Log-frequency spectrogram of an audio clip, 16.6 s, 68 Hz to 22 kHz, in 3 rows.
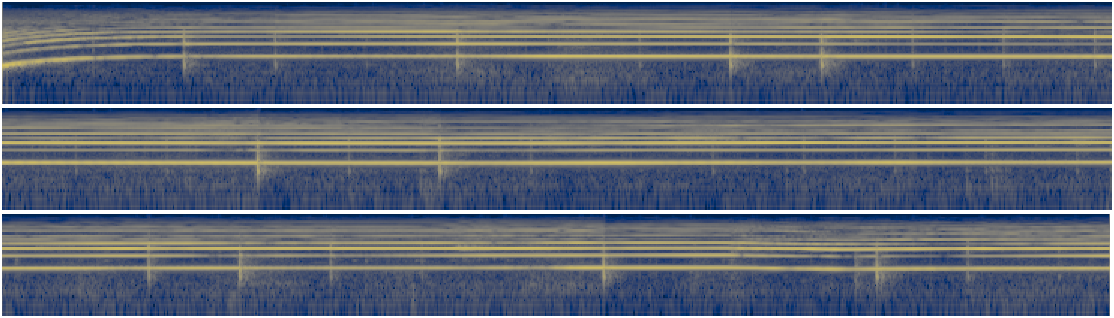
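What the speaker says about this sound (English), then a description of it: "it would be better if I put it on fucking LED and alarm!" A Midland 74-105XL weather radio sounds its alarm, a loud, steady, piercing electronic tone that rises at the start and then holds continuously for about seventeen seconds, with small clicks over it.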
